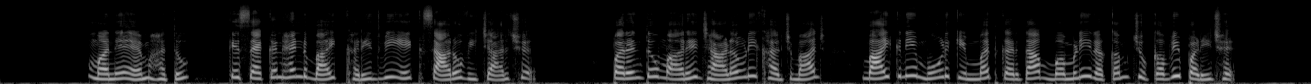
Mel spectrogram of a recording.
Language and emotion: Gujarati, sad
